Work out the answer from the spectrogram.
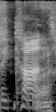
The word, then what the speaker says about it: Afrikaans: That's one of the things about Afrikaans and living there is that you have. Because so Afrikaans is such a mixture of languages. Afrikaans, right? Like not Africans, Afrikaans.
